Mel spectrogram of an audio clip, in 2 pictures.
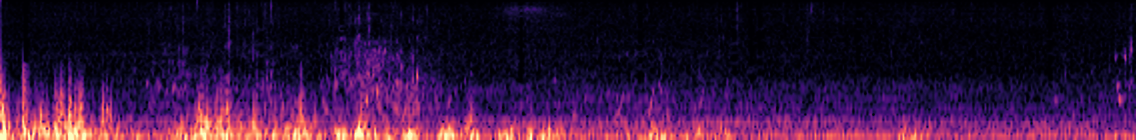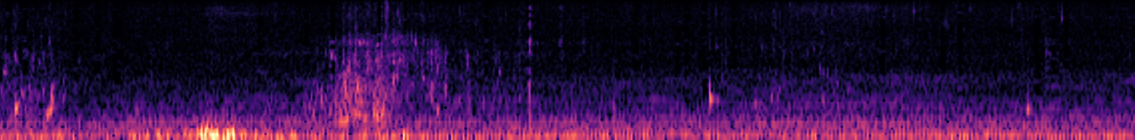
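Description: Shallow water splashing and sloshing as hands lift and work a fishing net, loudest in the first two to three seconds, with a few shorter splashes about six to eight seconds in. A steady low hum runs underneath.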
